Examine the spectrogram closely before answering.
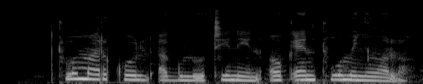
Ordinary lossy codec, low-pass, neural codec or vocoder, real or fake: none; 19.8 kHz; vocoder, 48 kHz, 128 mel bands, Vocos; fake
